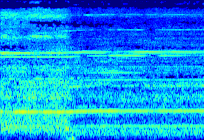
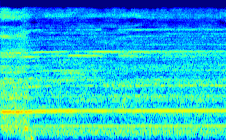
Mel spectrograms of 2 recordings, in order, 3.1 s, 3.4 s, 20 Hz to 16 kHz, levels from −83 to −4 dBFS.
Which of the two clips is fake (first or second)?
second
